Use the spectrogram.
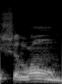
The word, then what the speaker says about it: shalom: When you say shalom, the O. They inserted the Y for the O. So when they're pronouncing it, they put the Y sound separate.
